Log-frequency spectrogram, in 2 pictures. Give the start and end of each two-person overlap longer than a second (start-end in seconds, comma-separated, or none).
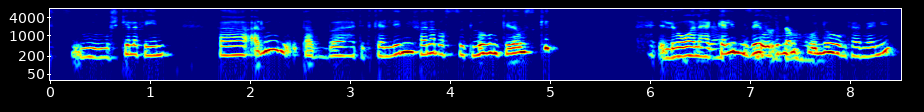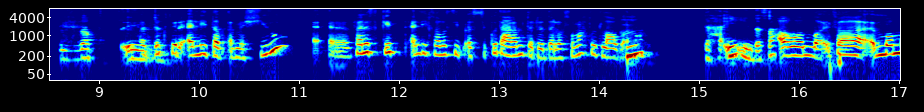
6.3-7.8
